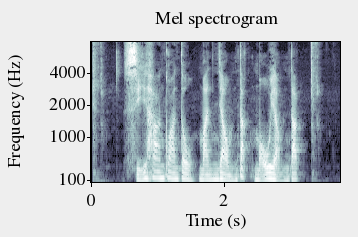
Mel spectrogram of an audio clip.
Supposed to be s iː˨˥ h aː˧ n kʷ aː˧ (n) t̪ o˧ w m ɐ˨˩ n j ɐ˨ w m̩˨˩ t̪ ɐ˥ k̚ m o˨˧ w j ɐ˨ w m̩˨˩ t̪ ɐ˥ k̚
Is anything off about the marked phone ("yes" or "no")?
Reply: no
